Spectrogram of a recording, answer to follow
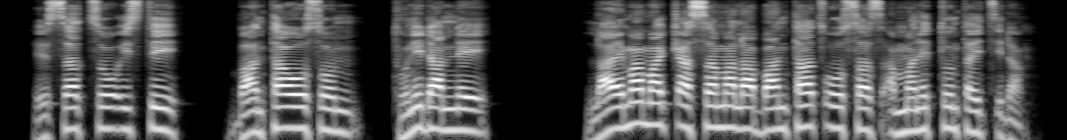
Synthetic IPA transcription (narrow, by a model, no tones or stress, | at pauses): hɛsːɐt͡sːoɪst̪ːɪ | bɐnt̪ːɐo̞ːsɔn | t̪ʊnɪd̪ɐnːɛ | lɐjmɐmɐt͡ʃʼːɐsːɐmɐlɐbɐnt̪ːɐt͡sʼo̞ːsːɐsɐ̰mːɐnɛt̪ːɔnt̪ːɐɪt͡sʼːɪd̪ɐ̰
